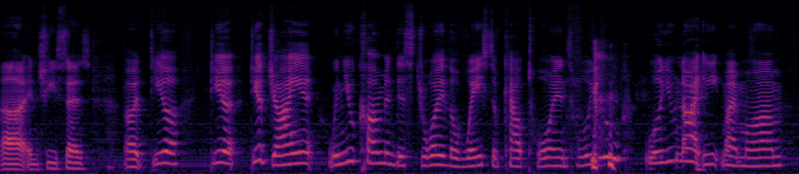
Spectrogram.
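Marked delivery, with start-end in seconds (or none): 1.6-9.8 put-on very high small girl voice. Voicing a frightened eight-year-old girl pleading with a giant: eight-year-old girl voice. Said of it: "eight-year-old Kaltoran runs up, like, this little girl".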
